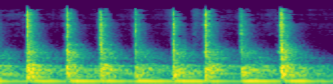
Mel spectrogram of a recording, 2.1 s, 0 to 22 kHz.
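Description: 16-inch Remo Buffalo frame drum with a synthetic head, beaten steadily with a stick at about three to four strokes a second, each stroke over a deep ringing hum. The beating stops near the end.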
